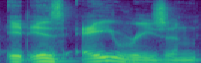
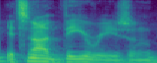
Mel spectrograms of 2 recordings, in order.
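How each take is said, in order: First: "a" said as a full "ay", slowly; slow down and lean on "a" as one of several; stress on A. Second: "the" picked out as the one and only; stress on THE. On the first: Contrasts one reason with the sole. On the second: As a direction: lean on "the" to deny it is the sole one. Contrasts the sole reason with one. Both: Real, not acted.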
